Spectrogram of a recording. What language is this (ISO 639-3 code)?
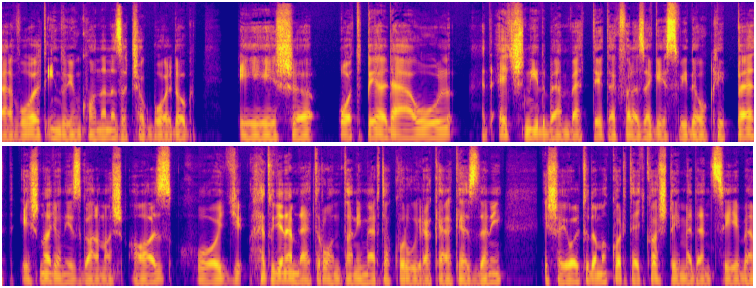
hun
